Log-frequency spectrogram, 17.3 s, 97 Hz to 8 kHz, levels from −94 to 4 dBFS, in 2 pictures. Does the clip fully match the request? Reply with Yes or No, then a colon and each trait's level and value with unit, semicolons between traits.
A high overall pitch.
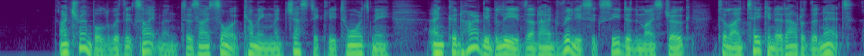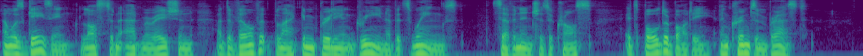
No: very low, 95 Hz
